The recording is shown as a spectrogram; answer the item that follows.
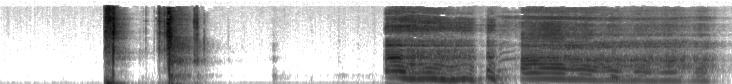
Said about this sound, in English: let me crack this cold one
